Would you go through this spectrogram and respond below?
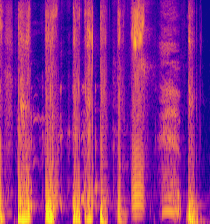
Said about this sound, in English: And now we're God, farting.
